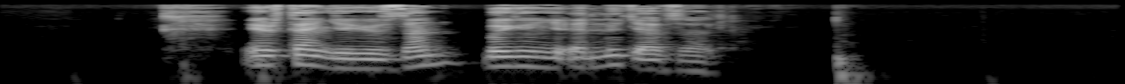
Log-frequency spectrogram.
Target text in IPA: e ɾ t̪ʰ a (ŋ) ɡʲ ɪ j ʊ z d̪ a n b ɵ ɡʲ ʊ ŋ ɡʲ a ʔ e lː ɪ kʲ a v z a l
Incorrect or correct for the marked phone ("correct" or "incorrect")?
correct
